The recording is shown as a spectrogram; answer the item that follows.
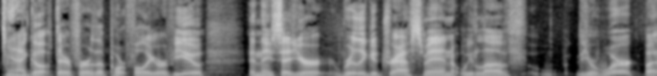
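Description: In a plain, everyday voice with an American accent, a man of medium pitch talks at a moderate pace with fairly even intonation. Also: very clean recording, silent background. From Illinois. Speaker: military veteran and artist. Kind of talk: casual interview chat.

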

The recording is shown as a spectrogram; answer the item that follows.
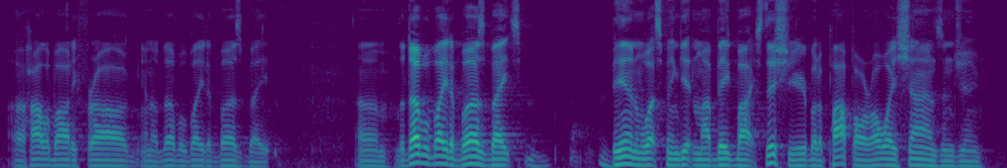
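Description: In a very clean recording with a silent background, a man with a Southern US accent talks at a fairly quick pace in a fairly low voice with fairly even intonation. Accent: Southern US (Georgia). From US South, Macon, Georgia. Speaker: bass fisherman, social media personality. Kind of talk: casual interview. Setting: on location near a lake.

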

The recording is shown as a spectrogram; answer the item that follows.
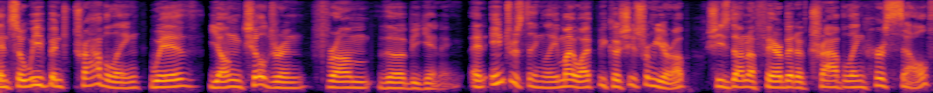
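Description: A man with a fairly high pitch and an ordinary speaking voice talks at a moderate pace with hardly any pauses and ordinary pitch variation. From US Northeast, Long Island, New York. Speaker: physician and podcast host. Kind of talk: casual chat.

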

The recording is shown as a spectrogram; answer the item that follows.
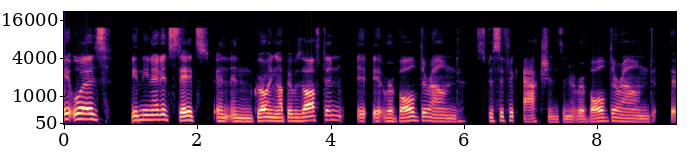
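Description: Over a quiet background, a man speaks with an American accent at medium pitch. His pace is moderate and his intonation lively. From Mexico, raised in US. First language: Spanish. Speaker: football coach and coach educator. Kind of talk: interview discussion.

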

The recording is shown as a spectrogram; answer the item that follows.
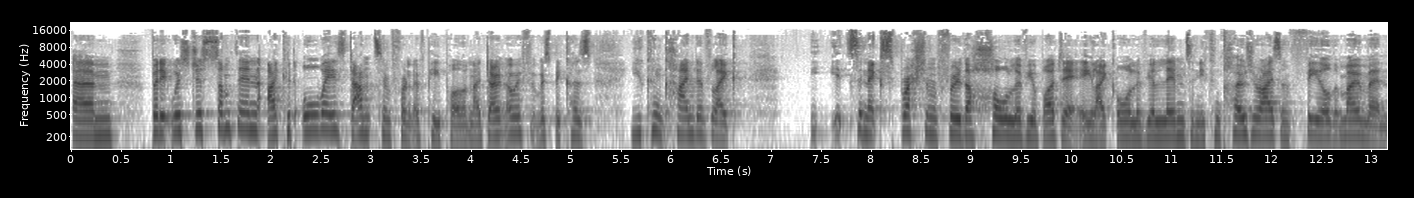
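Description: A woman at medium pitch and a fairly quick pace, with a West Midlands accent. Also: ordinary pitch variation. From English Midlands (Rugeley, Staffordshire). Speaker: singer and dancer. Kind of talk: casual interview chat.

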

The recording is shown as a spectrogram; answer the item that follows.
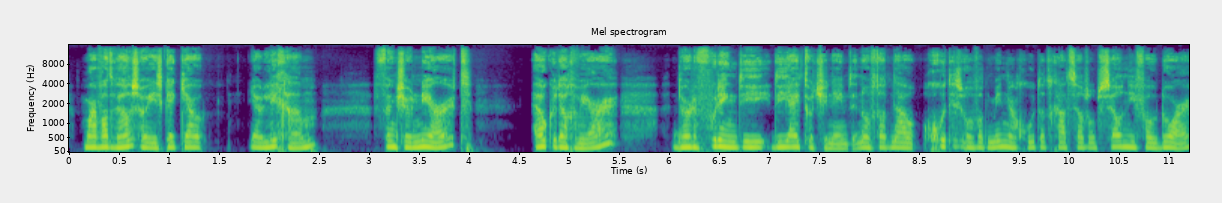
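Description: The voice is somewhat breathy, with a dry, close sound that has no echo. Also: woman, medium pitch for a woman, moderate pace. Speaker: dietitian and PhD researcher. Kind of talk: interview.

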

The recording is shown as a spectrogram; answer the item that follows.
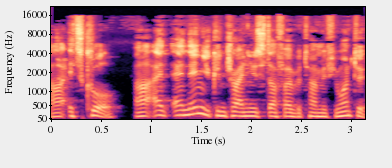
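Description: A somewhat breathy man with an Australian accent at a fairly quick pace, dry and close with no echo. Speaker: scale model artist and author. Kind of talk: interview.

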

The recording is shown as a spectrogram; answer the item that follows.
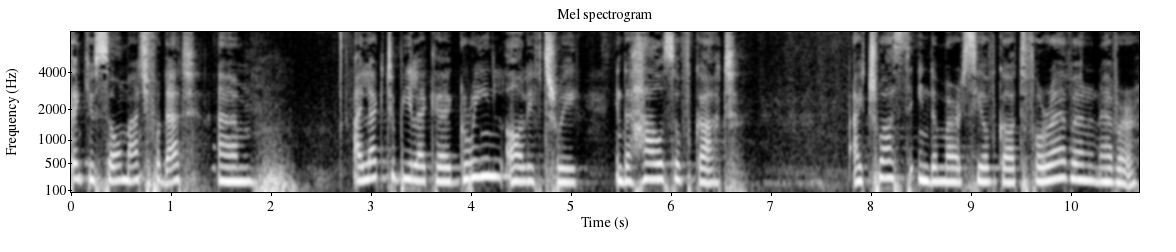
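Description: A woman with a Polish accent and a fairly high pitch speaks at a fairly slow pace, with fairly even intonation and very even loudness, over noticeable background noise. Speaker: church member. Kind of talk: testimony. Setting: church. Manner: halting.

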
